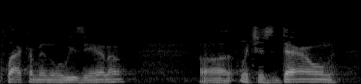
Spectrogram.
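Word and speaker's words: Plaquemines: This is a liqufied natural gas plant that was installed in Plaamin. That's the way you pronounce that word. Plaeamin, Louisiana.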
